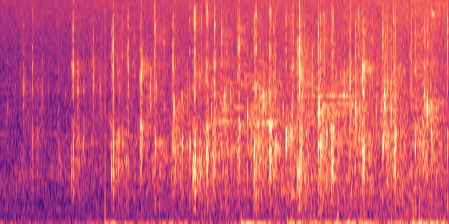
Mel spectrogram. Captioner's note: applause and cheering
